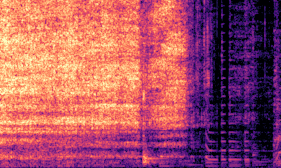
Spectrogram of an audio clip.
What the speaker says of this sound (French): Vous prenez une cuillère et vous mélangez jusqu'à ce que ça vous fasse une bonne pâte.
